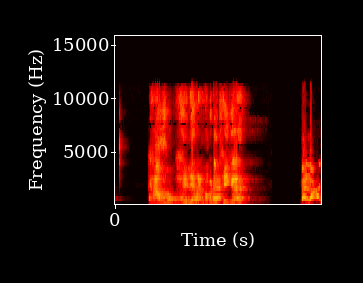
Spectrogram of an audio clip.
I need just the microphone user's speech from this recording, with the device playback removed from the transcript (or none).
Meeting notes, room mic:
không thì nếu mà nó móc bắt được thiệt á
